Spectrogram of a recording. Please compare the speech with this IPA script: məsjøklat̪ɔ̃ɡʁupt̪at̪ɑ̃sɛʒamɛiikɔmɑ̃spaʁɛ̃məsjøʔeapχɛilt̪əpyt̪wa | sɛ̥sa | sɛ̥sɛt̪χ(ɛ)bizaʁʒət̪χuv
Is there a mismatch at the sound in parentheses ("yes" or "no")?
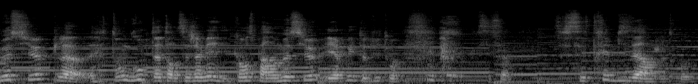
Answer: no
